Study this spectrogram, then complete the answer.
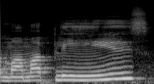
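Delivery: Mama please with please stretched long and gliding upward; pleading rising tone. Shown as a demonstration. Child requesting something from mother, long rising plea. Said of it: "कोई बच्चा अपनी माँ से request कर रहा है".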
